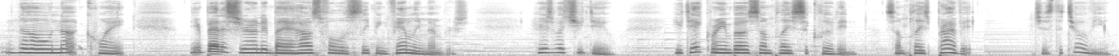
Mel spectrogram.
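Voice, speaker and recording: A performer voicing a calm, caring female pony who advises a friend in a story. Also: mid-range voice, moderate pace, gravelly, faint music behind, voice pushed up. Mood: advising.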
